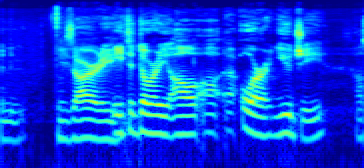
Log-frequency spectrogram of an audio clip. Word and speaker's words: Yuji: was he had real high hopes for this ugee guy interesting because they've only known each other for such a short time and he's already itadori or yuji i'll say it right since for some reason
